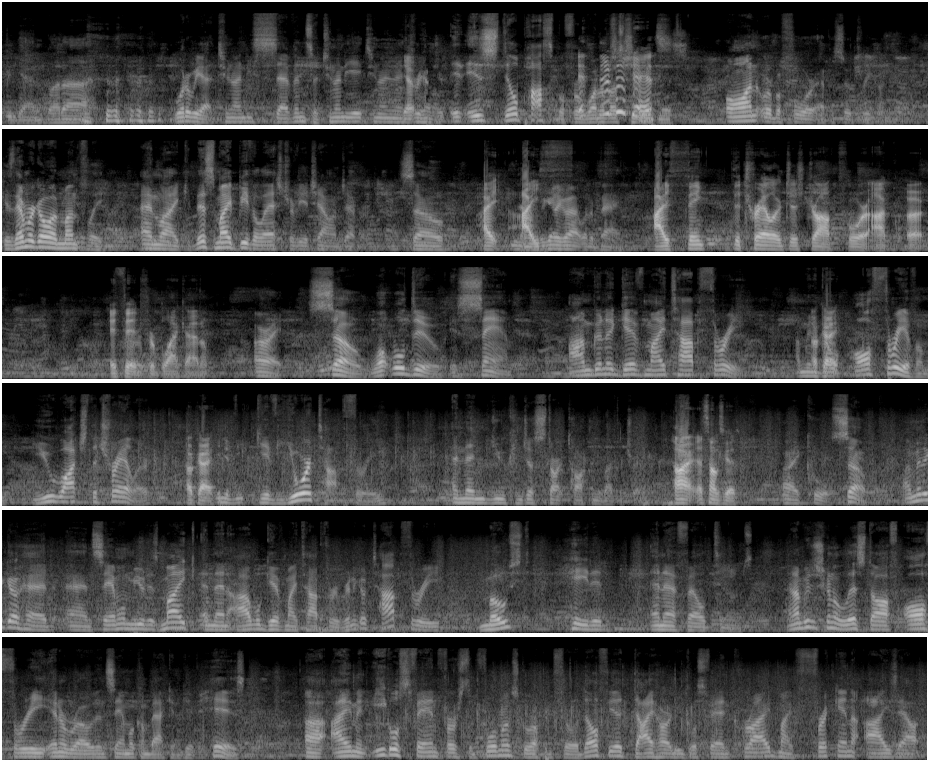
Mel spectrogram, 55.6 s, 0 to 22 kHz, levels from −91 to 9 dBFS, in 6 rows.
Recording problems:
murmuring crowd; noticeable; throughout; 15 dB below the speech

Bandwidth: 14.5 kHz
